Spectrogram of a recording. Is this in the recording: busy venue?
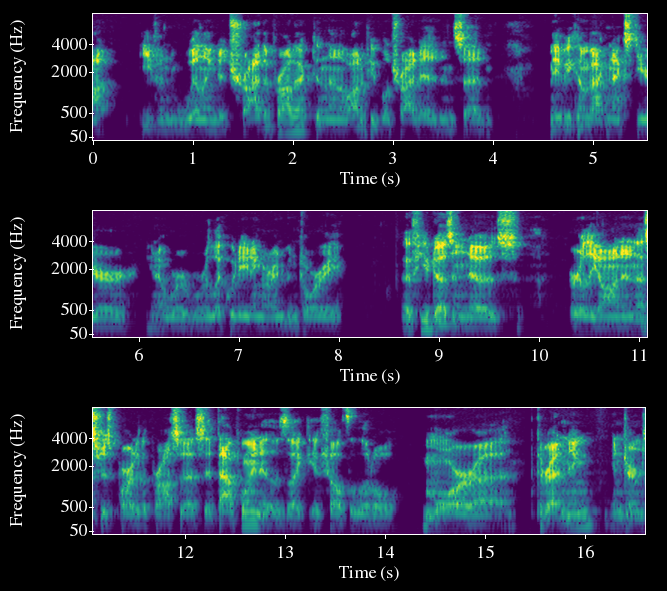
no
